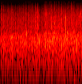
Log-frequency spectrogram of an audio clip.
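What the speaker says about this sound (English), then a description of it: "I gotta give a clap for that." A short burst of dense applause, many hands clapping at once, steady and loud throughout.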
